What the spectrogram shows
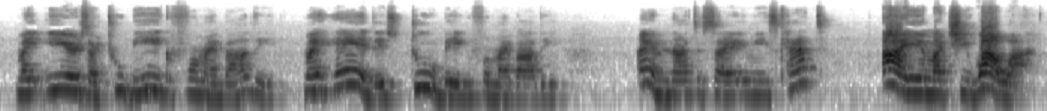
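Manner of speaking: slow, put-on Spanish accent. Narrator voicing Skippy-John Jones after seeing his mirror, very best Spanish accent. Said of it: "using his very best Spanish accent".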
